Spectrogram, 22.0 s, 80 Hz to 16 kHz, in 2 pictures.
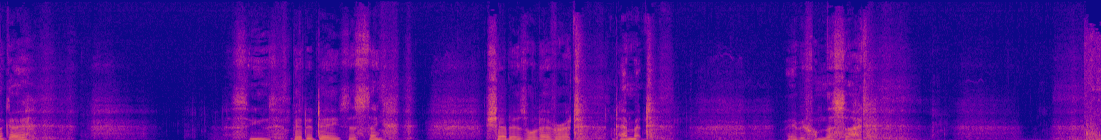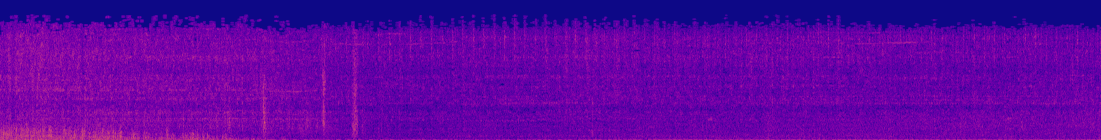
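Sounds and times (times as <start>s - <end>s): tyres on gravel: 0.0s - 22.0s
wind: 0.0s - 22.0s
motorcycle engine running: 10.8s - 22.0s.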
